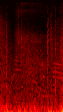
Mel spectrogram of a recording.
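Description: Musket volleys and cannon fire in the Civil War battle game Ultimate General: Civil War at Gettysburg, heard as a dense, continuous crackle of distant shots with low booms underneath, steady and moderately loud.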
